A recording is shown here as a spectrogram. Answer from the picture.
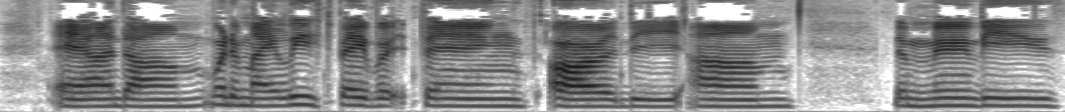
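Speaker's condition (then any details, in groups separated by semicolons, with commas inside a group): Deafness; wears hearing aids, lip reader, as schoolchild used microphone amplifying teacher's voice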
